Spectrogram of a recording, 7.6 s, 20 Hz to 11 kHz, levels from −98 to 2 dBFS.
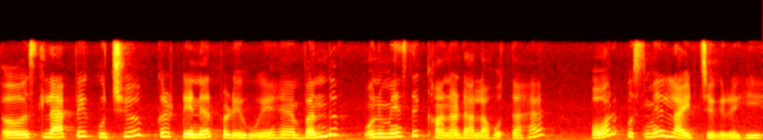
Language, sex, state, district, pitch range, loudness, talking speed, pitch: Hindi, female, Punjab, Pathankot, 215-310 Hz, -18 LUFS, 155 wpm, 260 Hz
